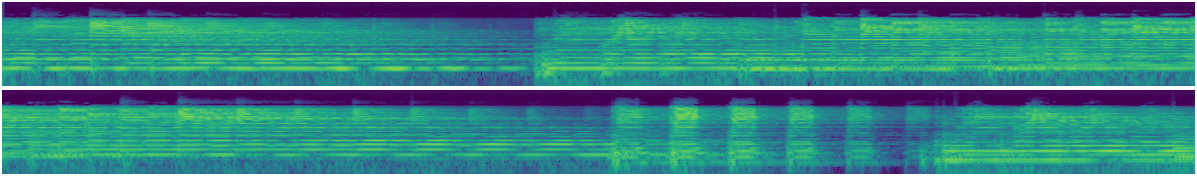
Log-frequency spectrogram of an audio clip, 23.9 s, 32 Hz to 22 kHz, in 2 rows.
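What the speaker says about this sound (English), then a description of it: "It's just this pristine, clean delay that it's just amazing." An electric guitar played through a clean 2290-style delay pedal with the rate turned up, sustained chords and notes shimmering with a modulated, repeating echo, pausing briefly and ending in rapid chopped repeats, with no talking.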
